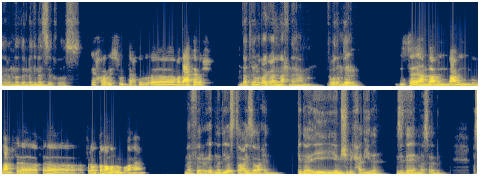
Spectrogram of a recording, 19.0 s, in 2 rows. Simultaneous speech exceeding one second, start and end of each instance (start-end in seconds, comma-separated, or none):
none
